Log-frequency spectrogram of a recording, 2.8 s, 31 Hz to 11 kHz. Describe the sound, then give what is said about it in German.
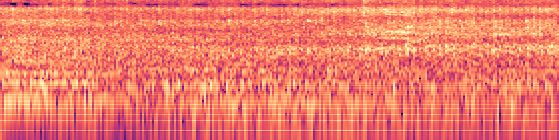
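A city bus on line 1 idles steadily at a bus stop, its engine a continuous low rumble with a broad hum filling the background for the whole few seconds, no voices present. “So, der Bus ist da. Ich steige jetzt ein.”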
